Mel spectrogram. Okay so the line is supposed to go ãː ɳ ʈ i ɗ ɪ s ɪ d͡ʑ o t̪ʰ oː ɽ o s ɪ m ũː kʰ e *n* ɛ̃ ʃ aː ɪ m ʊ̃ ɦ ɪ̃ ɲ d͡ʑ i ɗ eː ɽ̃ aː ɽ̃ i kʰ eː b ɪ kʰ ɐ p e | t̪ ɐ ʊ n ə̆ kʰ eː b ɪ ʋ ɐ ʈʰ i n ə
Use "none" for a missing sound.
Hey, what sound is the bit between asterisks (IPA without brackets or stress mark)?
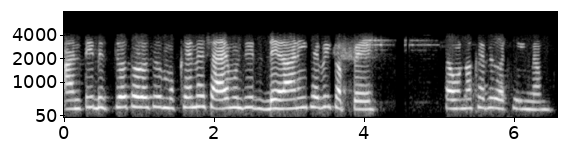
n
